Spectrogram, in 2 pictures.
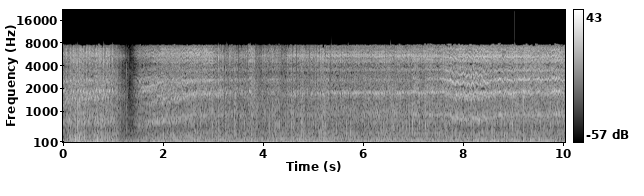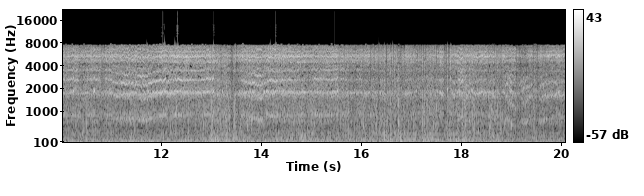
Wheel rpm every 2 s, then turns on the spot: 150, 230, 230, 230, 230, 230, 230, 230, 230, 190.
none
